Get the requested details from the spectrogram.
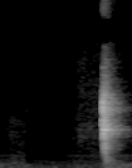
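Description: A woman blows a kiss with a short breathy smack.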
